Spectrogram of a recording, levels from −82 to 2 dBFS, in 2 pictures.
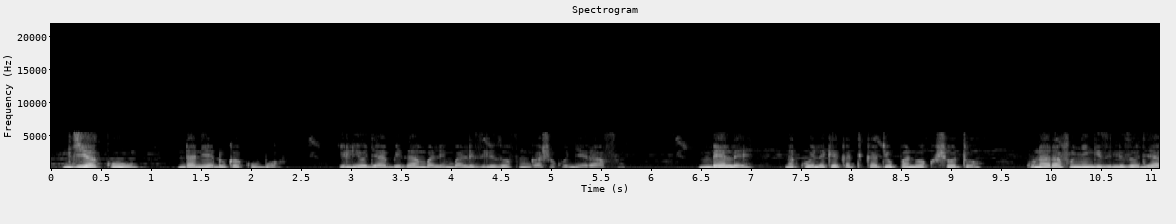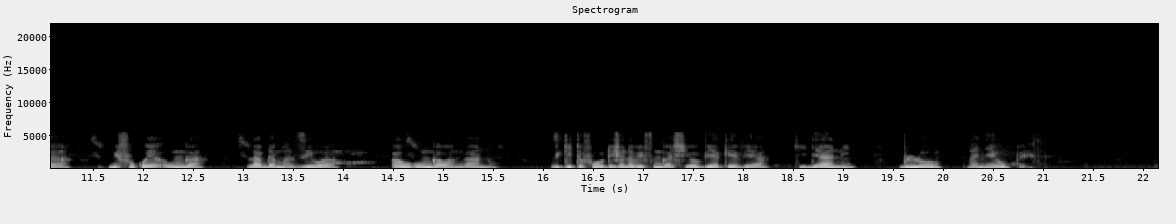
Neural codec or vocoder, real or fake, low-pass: none; real; 5.4 kHz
